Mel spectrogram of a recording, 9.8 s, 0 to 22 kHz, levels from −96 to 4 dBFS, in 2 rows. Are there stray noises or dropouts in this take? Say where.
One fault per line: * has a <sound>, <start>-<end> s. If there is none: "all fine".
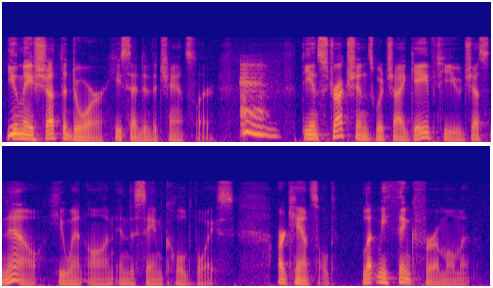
* has a throat clearing, 2.4-2.8 s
